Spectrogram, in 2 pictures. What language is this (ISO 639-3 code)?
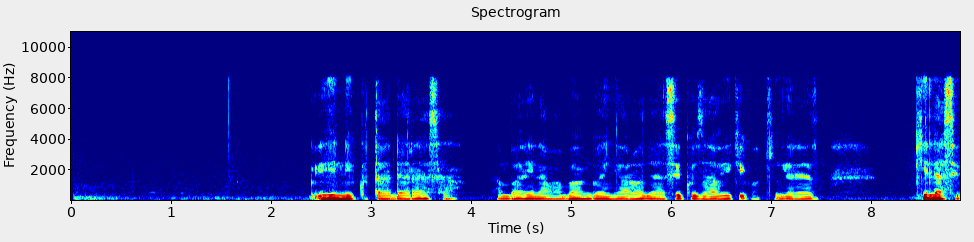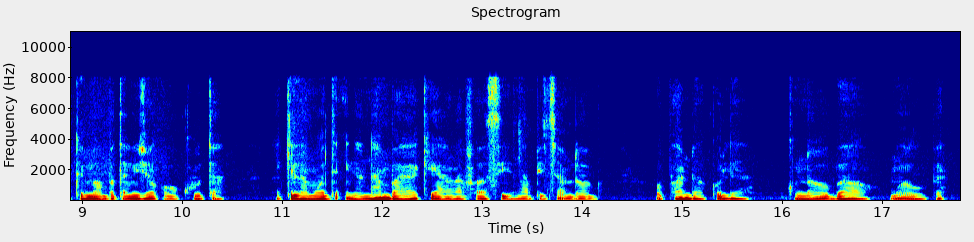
swa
